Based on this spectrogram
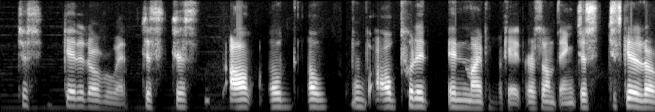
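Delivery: whispering in a character voice. Whispering in character to Arcturus across separate cubicles: whispering in character. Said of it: "I'll whisper over to Arcturus and go".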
